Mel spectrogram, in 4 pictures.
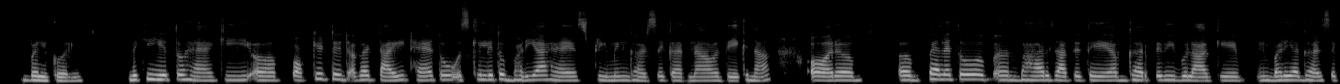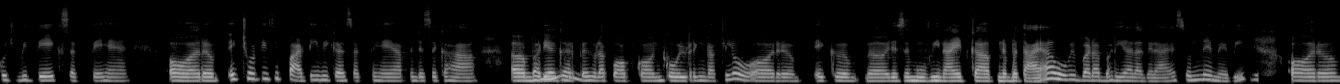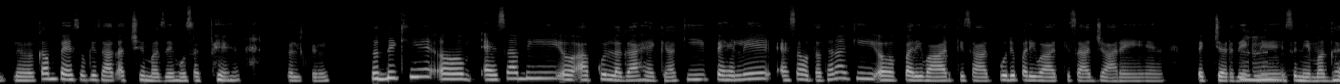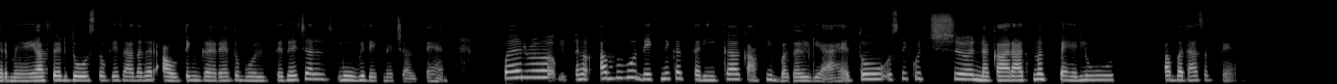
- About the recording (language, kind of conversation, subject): Hindi, podcast, स्ट्रीमिंग ने सिनेमा के अनुभव को कैसे बदला है?
- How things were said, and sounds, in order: tapping; in English: "पॉकेट"; in English: "टाइट"; in English: "स्ट्रीमिंग"; other noise; in English: "मूवी नाइट"; laughing while speaking: "सकते हैं"; in English: "पिक्चर"; in English: "आउटिंग"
